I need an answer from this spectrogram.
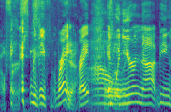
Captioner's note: laughs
